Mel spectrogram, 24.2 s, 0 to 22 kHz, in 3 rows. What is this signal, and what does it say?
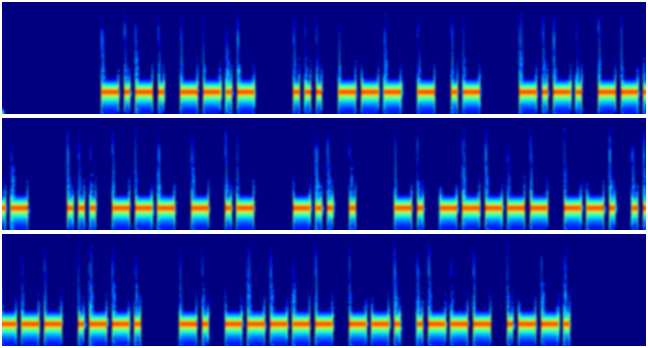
Morse code, heard as a keyed tone, about 17 wpm, 690 Hz. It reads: CQ SOTA CQ SOTA DE N0GJP N0GJP
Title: SOTA QSO Practice 17wpm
